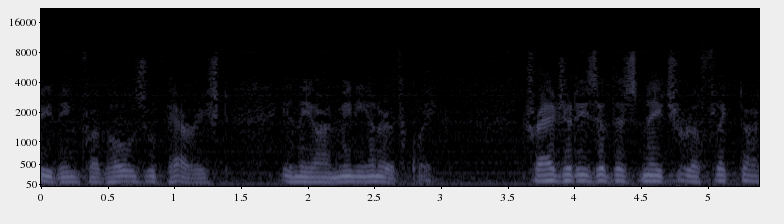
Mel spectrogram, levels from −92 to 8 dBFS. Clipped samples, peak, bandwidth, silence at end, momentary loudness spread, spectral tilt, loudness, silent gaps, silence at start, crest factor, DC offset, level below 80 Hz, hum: under 0.1%; -38 dBFS; 16 kHz; 0 s; 12 LU; -6.5 dB/octave; -55 LUFS; none; 0 s; 18 dB; under 0.1%; -76 dBFS; none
